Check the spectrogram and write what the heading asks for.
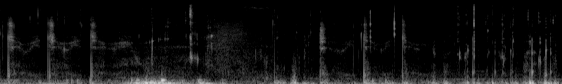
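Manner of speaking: whispered jelly and strawberry repeated; ASMR trigger words, rhythmic. Shown as a demonstration. (تكرار كلمات همسًا)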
